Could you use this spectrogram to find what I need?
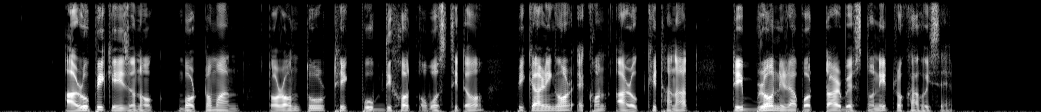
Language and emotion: Assamese, neutral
